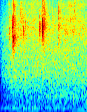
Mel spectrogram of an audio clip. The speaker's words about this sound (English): It has been raining hard all afternoon, but beginning to ease a little now.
